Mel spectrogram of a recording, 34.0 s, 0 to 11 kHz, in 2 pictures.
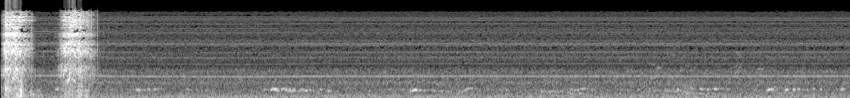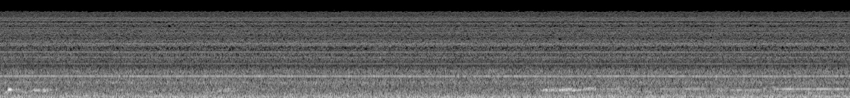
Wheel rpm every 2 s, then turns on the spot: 30, 0, 0, 0, 0, 0, 0, 0, 0, 0, 0, 0, 0, 0, 0, 0, 0.
none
